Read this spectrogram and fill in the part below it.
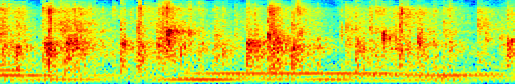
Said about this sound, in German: So, dafür ist ein Applaus da.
